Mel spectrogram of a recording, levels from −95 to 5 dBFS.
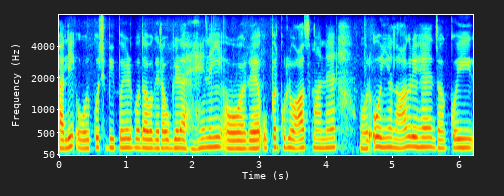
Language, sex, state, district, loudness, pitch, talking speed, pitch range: Rajasthani, female, Rajasthan, Nagaur, -18 LUFS, 185 Hz, 155 wpm, 175-195 Hz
